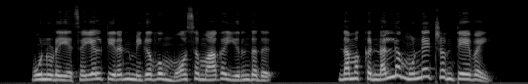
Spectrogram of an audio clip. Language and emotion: Tamil, angry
